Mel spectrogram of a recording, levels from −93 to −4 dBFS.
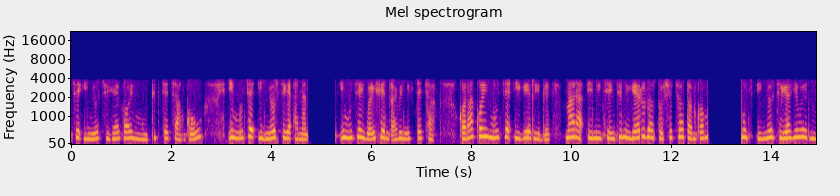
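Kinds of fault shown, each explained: Tandem speech coding, throughout: the speech was decoded and re-coded by two low-rate speech coders in turn, each working on the last one's damage. It sounds rough, warbly and muffled, with nothing above 3.8 kHz, which fits a final G.723.1 stage.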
